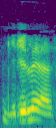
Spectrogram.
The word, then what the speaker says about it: Gilead: Yailit se llama, o Gilead. – Gilead sí.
